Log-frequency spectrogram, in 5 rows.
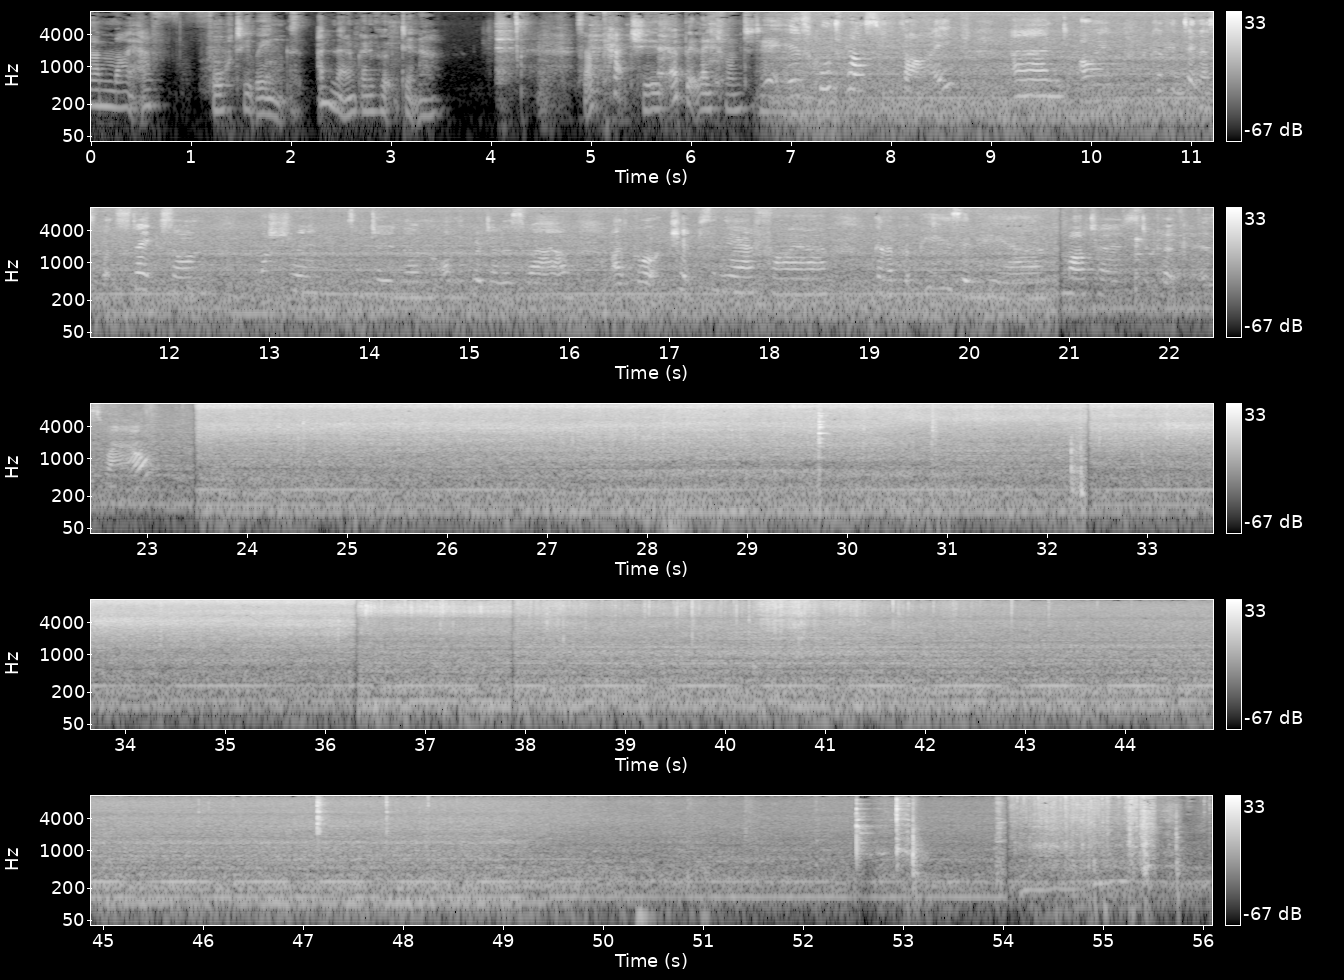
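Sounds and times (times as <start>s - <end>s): steady low hum: 6.8s - 56.0s
food sizzling on griddle pan: 23.5s - 43.0s.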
